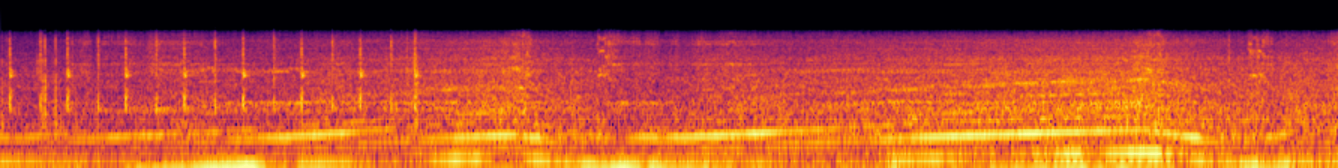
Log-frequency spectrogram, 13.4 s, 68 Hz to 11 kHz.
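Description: Engine of a 1983 Mitsubishi Pajero, a four-cylinder turbo-diesel, heard from inside the cab while driving. Its pitch climbs steadily, falls away about five seconds in, climbs again, and drops once more near the end. A light rhythmic ticking runs through the first few seconds.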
